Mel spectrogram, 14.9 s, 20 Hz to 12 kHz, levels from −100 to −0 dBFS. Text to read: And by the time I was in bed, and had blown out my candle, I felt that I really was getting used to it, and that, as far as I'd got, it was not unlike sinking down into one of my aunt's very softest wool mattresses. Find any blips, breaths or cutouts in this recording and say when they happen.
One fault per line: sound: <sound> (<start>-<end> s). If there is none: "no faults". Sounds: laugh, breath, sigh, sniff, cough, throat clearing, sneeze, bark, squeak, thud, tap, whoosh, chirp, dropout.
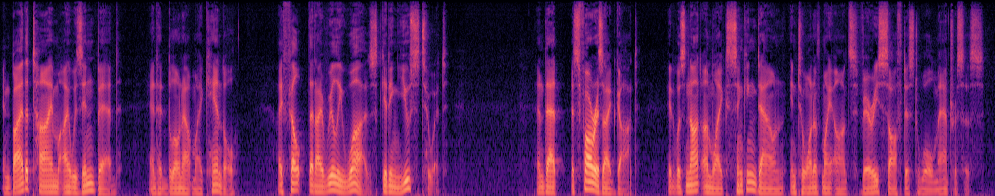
no faults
